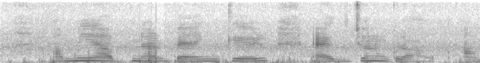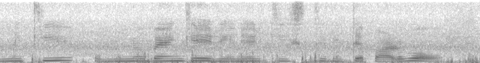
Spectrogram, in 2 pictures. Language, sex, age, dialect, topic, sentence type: Bengali, female, 18-24, Northern/Varendri, banking, question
